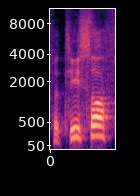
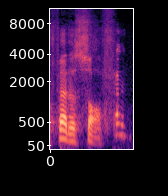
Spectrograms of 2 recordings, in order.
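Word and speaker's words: Fetisov: Is it pronounced Fatisf or Fetisoft? Yeah. Fisoft.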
